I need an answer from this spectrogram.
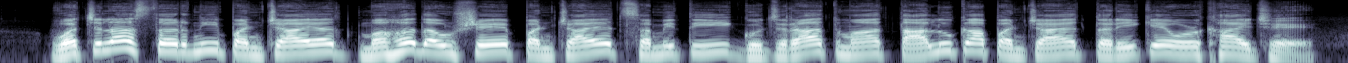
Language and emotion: Gujarati, neutral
